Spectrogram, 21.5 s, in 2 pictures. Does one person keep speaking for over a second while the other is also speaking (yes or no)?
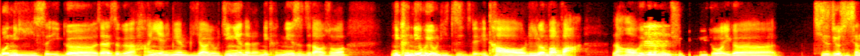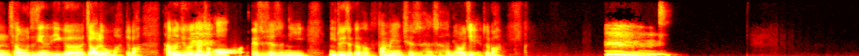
no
